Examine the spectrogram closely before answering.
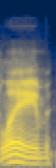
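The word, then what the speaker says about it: BLAME!: Westerners always say blame, blame, blame because that's how they spell it. But that's actually a misspelling by the creator, thinking that's what the sound of a gun going off is. Blam, blam, blam.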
